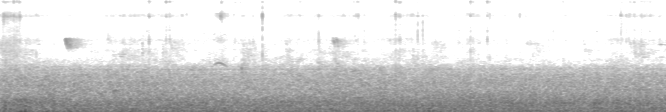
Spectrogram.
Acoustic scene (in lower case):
residential area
